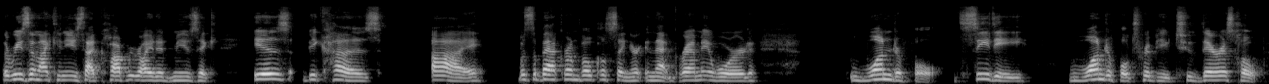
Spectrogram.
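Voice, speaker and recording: A middle-aged woman hosts her own talk show, delivering a personal monologue in a big, full voice. She's energetic and emphatic yet unhurried, drifting freely from point to point, her pitch sitting squarely in the middle of the female range.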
